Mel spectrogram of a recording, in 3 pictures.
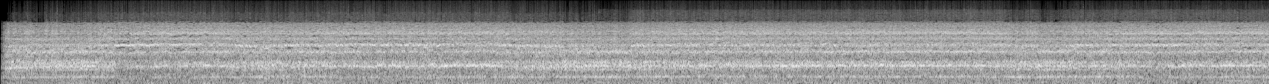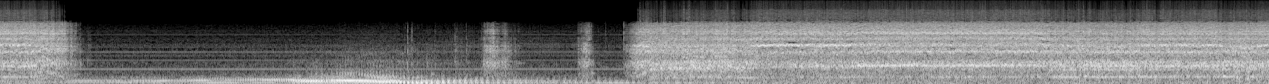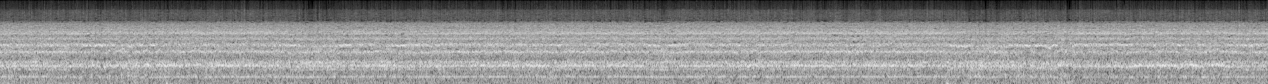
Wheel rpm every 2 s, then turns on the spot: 210, 220, 210, 230, 230, 220, 120, 0, 0, 90, 210, 230, 220, 220, 230, 230, 240, 230, 220.
none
